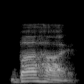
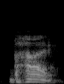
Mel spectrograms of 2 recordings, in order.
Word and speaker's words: Baha'i: for in america like we'll see the the the word pi b h a i and we'll say baja like the religion but it's baha'i okay that should be one syllable one long syllable okay nice any other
